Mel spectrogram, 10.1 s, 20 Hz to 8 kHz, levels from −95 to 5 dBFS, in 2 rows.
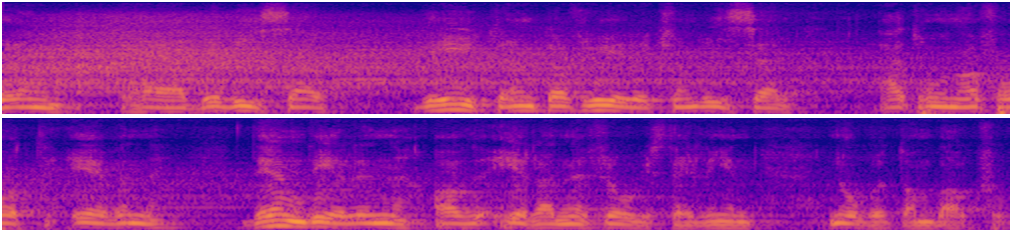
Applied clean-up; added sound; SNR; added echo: none; Gong; 12 dB; reverberation time 0.7 s.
